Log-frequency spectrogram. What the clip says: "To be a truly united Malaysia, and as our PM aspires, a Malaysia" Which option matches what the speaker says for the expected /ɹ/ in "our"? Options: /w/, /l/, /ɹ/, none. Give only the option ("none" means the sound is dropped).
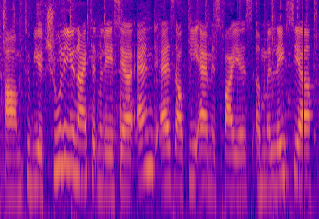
/l/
